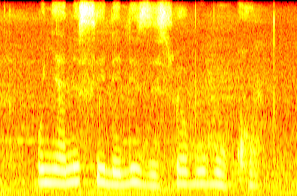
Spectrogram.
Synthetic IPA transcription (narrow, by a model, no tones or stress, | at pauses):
uɲanisilɛliziswɛɓuɓuːkʰɔ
